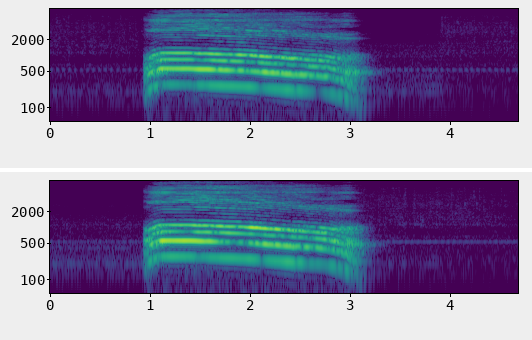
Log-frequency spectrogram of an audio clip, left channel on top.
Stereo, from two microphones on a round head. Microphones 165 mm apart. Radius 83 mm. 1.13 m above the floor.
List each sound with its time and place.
0.9 s a shout: 5° right (ahead or behind), 0.7 m; by 3.1 s 10° right (ahead or behind), 1.2 m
